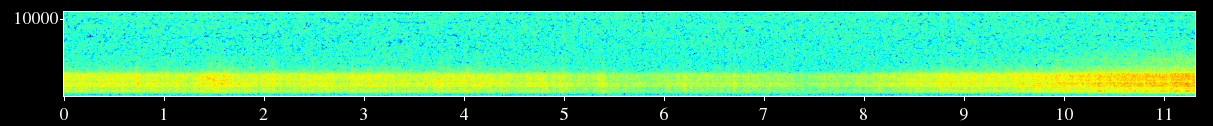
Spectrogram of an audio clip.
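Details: Stromberg Carlson Model 515 radio during intermediate-stage alignment to 455 kHz: steady rushing hiss with faint drifting signals and a voice, louder toward the end; receiver oddly oversensitive at the very end of the band.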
